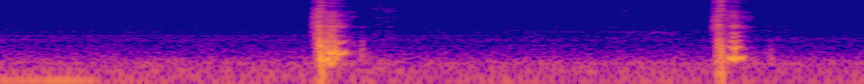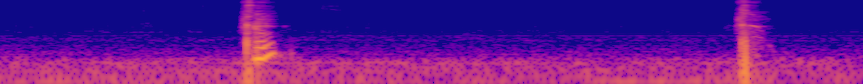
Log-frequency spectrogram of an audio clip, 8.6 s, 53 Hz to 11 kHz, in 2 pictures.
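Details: Four short, dry cough bursts a few seconds apart in a quiet room from a 15-year-old Poodle, weak, sleeping a lot and eating little in cold 12°C weather; dog cough.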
